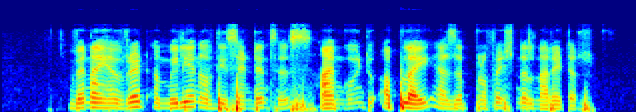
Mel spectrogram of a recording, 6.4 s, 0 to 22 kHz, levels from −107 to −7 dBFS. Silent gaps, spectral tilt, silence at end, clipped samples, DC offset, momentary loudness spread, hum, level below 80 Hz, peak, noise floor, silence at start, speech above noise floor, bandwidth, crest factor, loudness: none; -5.5 dB/octave; 0.45 s; under 0.1%; under 0.1%; 12 LU; none; -52 dBFS; -6 dBFS; -70 dBFS; 0.7 s; 41 dB; 9.4 kHz; 24 dB; -29 LUFS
